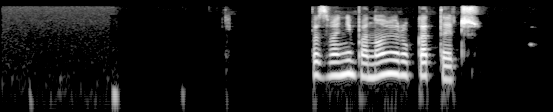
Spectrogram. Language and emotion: Russian, neutral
